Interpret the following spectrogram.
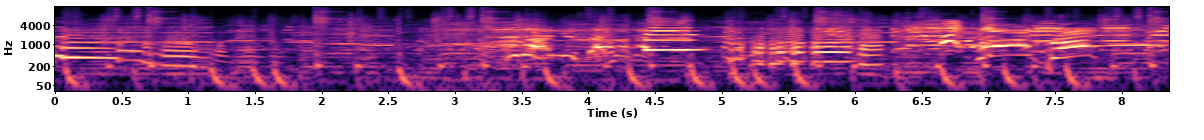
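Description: A plastic trombone holds a note and then slides down in pitch over the first second, followed by spectators shouting and whooping.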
